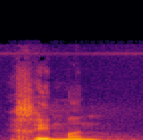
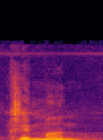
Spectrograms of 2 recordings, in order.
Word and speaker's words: Heman: E eu quero falar um pouco sobre um camarada chamado Heman. Na nossa língua, na nossa tradução, está escrito Eman, mas a pronúncia é Heman.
